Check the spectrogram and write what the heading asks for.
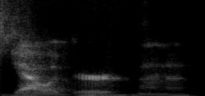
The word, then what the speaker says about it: Gallagher: like an irish thing the g silent america it's gallagher should ask him that but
